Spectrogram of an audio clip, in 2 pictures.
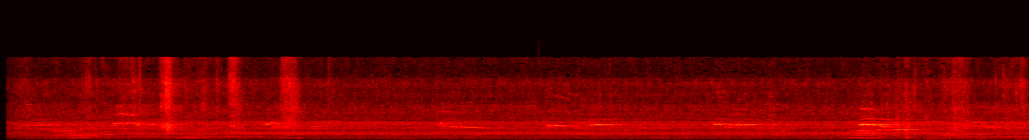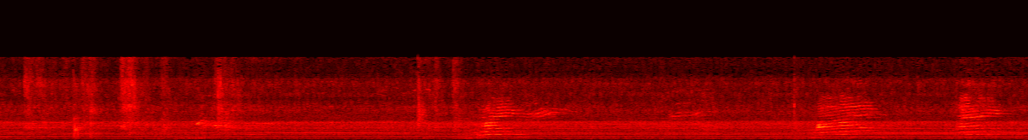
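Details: A pet cat watching other cats on a computer screen; several rising-and-falling meows, clearest near the end, over a steady electronic hum with scattered clicks and faint voices.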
